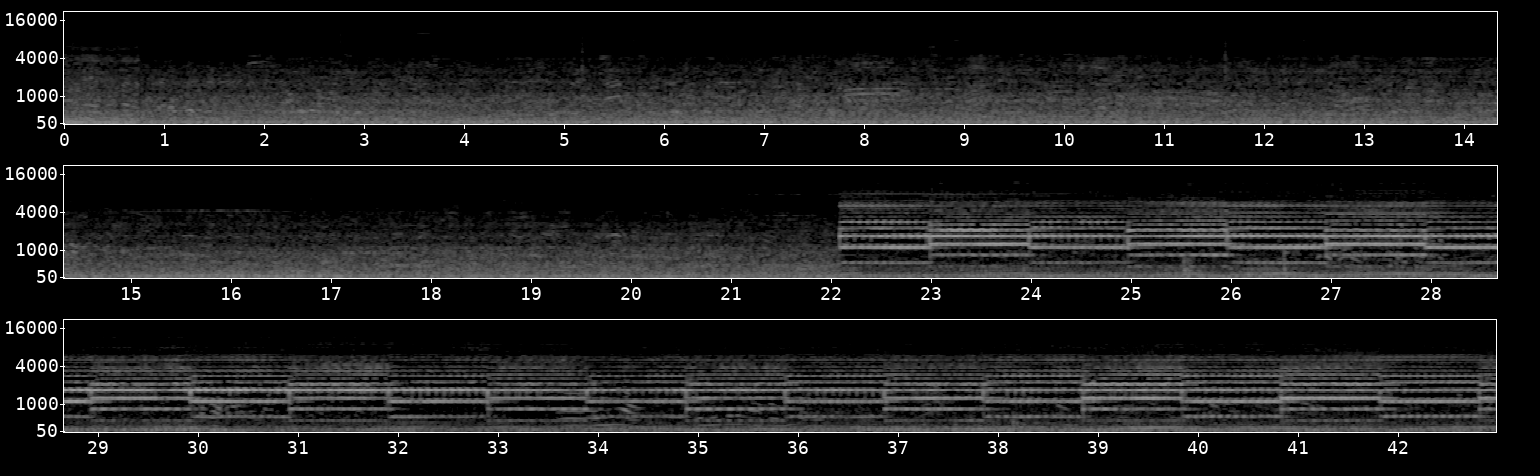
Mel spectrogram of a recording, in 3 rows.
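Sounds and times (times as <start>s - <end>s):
two-tone emergency siren: 22.1s - 42.9s.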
